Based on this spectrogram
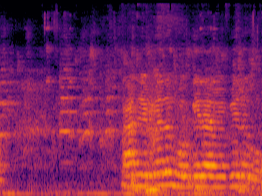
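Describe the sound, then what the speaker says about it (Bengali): A hen lets out a loud, drawn-out call with a few repeated notes, close by, after a quieter stretch of background noise. "বাবা কি ডাকা ডাকছে মুরগি"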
